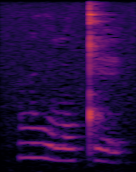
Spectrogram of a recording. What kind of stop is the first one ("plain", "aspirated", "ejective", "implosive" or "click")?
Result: click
